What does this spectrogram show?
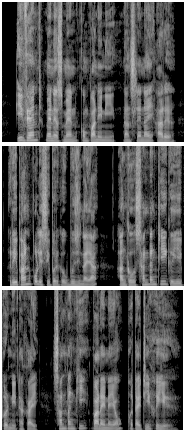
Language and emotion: Bodo, happy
